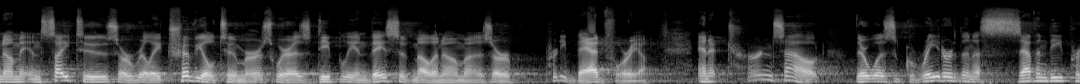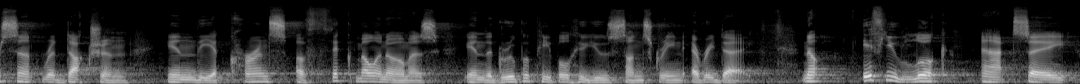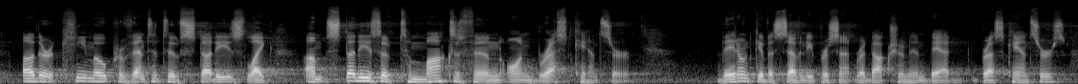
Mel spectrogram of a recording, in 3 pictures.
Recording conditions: large echoing room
